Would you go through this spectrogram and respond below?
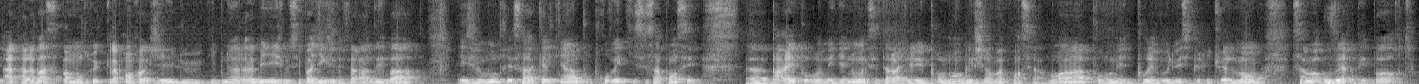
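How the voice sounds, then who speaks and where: A man's voice: on the low side, dark tone, echoey room. A man hosting a live stream, earnestly explaining his views in a casual spoken monologue.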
